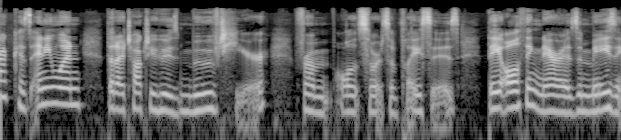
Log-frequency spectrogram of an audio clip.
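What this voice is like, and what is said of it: Non-local accent. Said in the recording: “I can tell by your accent and probably our listeners can tell that you didn't grow up here”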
